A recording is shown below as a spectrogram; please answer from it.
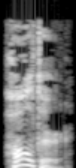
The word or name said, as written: halter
